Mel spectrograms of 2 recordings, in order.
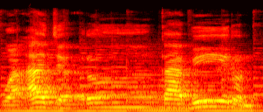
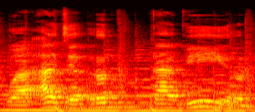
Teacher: Dalam lafaz tersebut terdapat huruf ro berharokat dhammatain bertemu dengan huruf kaf, maka bunyi tanwin dibaca dengan samar dan mendengung mendekati huruf kaf, wa ajrun kabirun, dan tidak boleh dibaca dengan jelas wa ajrun kabirun. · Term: ikhfa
